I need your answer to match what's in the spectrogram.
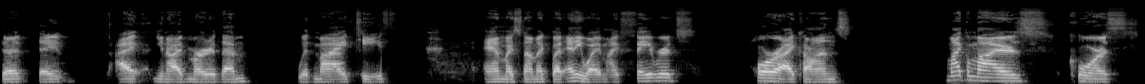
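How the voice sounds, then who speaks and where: A man's voice: medium pitch, fairly even intonation, takes it slowly, pauses often, pushed and bright. A man playing a brash male werewolf horror-host doctor, answering questions in character on a livestream with rambling, crude jokes. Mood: wry. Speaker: guest.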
